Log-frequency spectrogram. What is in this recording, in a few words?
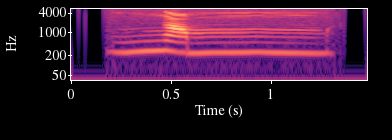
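"ngam6", Cantonese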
